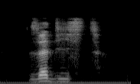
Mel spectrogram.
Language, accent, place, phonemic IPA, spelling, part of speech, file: French, France, Lyon, /za.dist/, zadiste, noun / adjective, LL-Q150 (fra)-zadiste.wav
- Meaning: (noun) member of a ZAD (zone à défendre); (adjective) relating to zadisme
